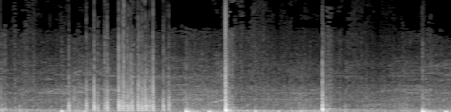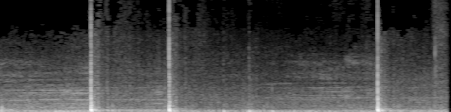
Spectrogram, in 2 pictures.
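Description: Aerial firework shells bursting overhead: about six sharp bangs a second or two apart, with a quick run of crackles about a second in.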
